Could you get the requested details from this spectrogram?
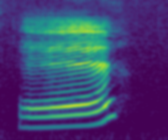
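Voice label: "ehn", Nigerian Pidgin, female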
